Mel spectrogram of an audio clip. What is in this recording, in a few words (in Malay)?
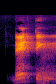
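"deting", Malay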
